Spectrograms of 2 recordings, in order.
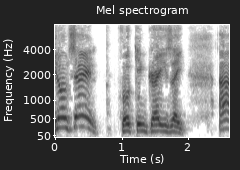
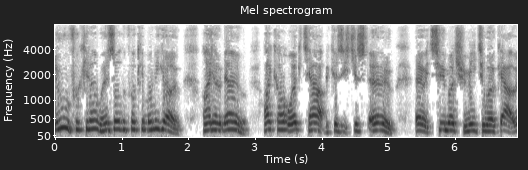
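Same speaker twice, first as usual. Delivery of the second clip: mock bewildered, baffled, confused grumbling. Mocking people who don't know where Britain's money goes: imitating baffled people. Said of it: "and you're all going".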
